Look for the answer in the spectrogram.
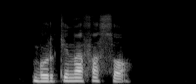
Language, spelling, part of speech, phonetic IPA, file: Russian, Буркина-Фасо, proper noun, [bʊrkʲɪˈna fɐˈso], Ru-Буркина-Фасо.ogg
- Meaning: Burkina Faso (a country in West Africa, formerly Upper Volta)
